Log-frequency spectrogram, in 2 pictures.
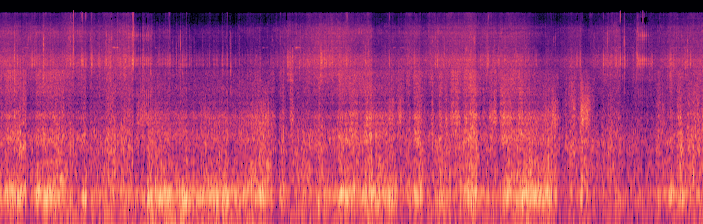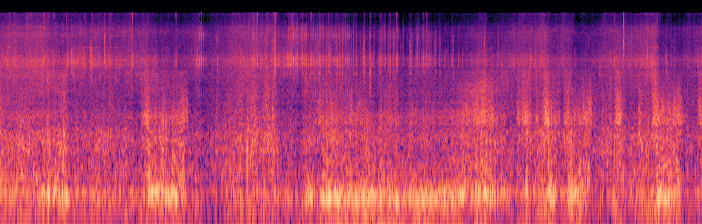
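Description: Wind rumbling and buffeting on the microphone of a handlebar-mounted camera on a moving road bike, with road rumble and small rattles, rising and falling unevenly.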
